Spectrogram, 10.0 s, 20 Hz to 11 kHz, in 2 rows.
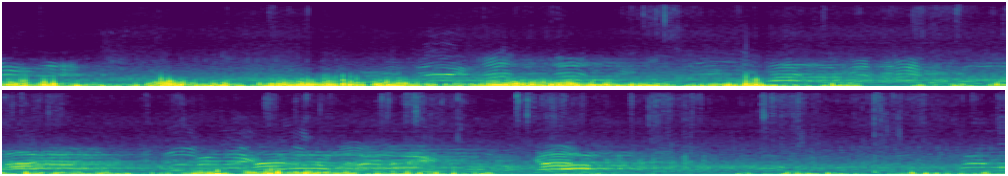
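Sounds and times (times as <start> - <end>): distant players shouting: 1.9 - 8.5, 9.8 - 10.0.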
